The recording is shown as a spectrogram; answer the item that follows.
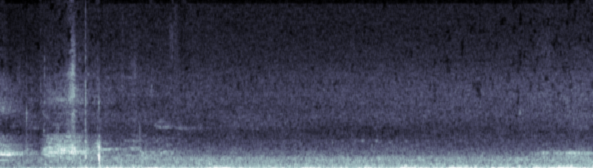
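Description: A crow caws outdoors in the morning, a few sharp calls near the start, heard over steady wind buffeting the microphone and a low rumble of background noise.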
